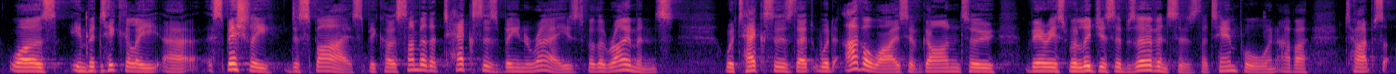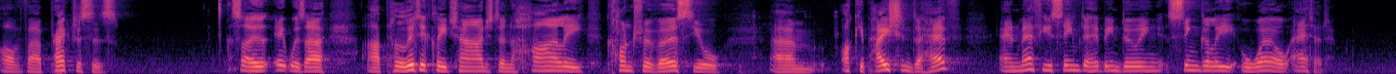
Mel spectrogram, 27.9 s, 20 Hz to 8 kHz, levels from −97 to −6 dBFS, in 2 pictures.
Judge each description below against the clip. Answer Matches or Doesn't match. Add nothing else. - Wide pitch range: Doesn't match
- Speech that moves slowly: Matches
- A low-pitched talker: Doesn't match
